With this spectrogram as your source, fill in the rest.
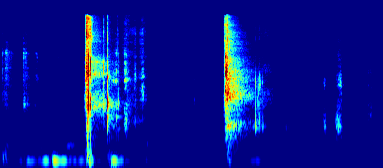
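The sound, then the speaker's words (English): Beer cans crack open, one of them a Darwin Brewing tangerine wheat beer: two sharp snaps, each followed by a short fizzing hiss, with a few faint clicks and handling sounds between them. “Do you want to go ahead and crack your beer and see if you can beat me? I do. Let's see.”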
